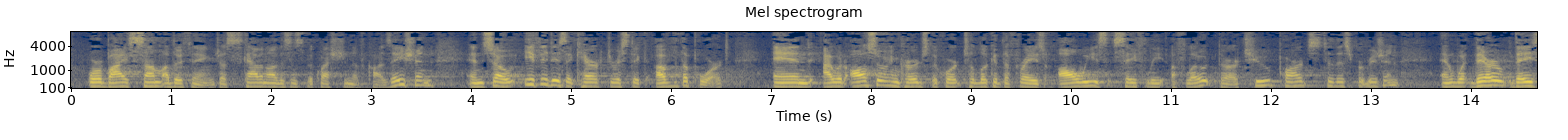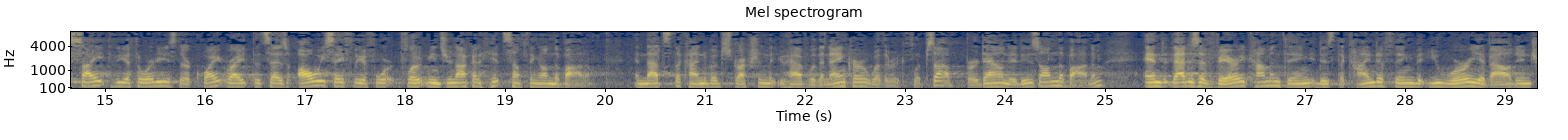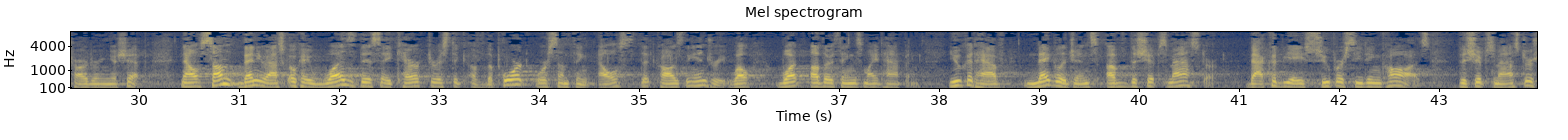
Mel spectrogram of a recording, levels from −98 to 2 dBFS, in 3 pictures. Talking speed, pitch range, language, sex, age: 215 wpm, 135-165 Hz, English, male, 40-59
